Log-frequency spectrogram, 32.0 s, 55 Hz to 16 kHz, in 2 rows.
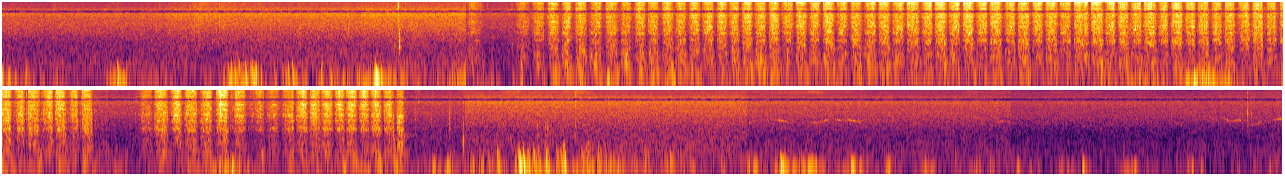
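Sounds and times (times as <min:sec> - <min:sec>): hand saw cutting wood: 0:05.8 - 0:21.2.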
